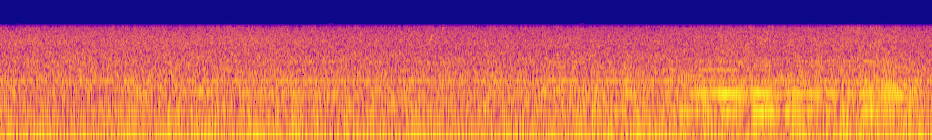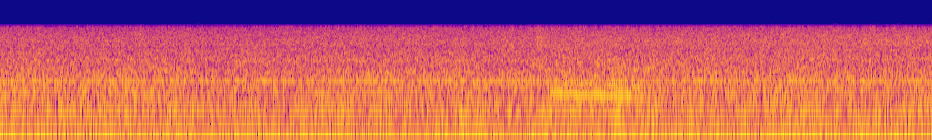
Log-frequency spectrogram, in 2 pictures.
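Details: Western honey bees foraging flower to flower in a back garden give low, steady humming in flight, with a faint wavering drone rising and fading.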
